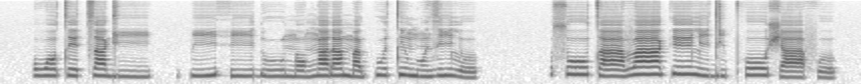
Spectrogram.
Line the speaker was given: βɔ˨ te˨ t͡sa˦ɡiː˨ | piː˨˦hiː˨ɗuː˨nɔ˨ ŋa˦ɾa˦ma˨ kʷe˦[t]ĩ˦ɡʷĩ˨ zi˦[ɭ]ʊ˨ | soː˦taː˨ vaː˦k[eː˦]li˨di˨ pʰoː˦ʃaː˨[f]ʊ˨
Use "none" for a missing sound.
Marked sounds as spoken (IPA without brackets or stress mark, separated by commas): t, l, eː˦, f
